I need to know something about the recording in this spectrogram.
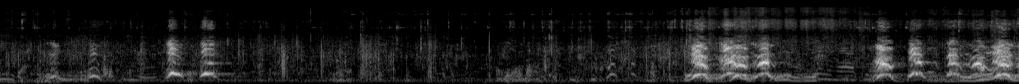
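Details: Kaido, a dog at a dog park, barking to invite play and to get another dog to chase him. Two short barks early, then a rapid volley of harmonic barks near the end, with a woman's voice and open-air park background.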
